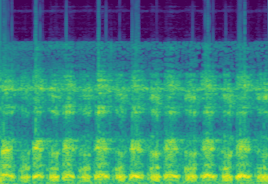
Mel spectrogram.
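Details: Leopard giving a deep rumbling call likened to a large displacement engine: low, throaty pulses repeated steadily about twice a second, with a rough buzzing texture and no other clear sounds.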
